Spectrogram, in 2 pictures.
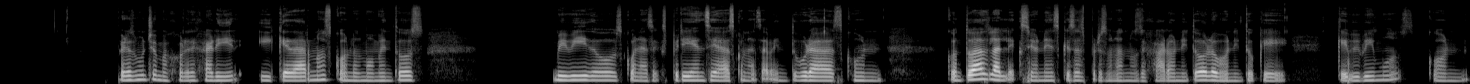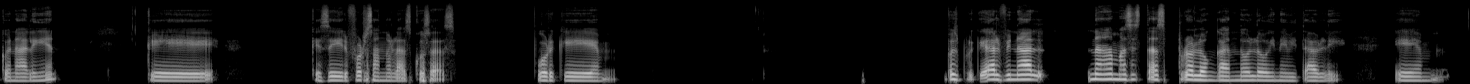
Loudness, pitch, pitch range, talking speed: -23 LUFS, 185 Hz, 180-205 Hz, 115 wpm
